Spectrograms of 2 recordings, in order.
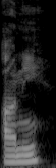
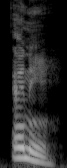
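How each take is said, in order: First: The first vowel sounds like 'ah'. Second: The first vowel sounds like 'eh'. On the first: The speaker calls it wrong. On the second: The speaker calls it right. "the sound is still e"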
